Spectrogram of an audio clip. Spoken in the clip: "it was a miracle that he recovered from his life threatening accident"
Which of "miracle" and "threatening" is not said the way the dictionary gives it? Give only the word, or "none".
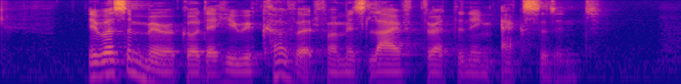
none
